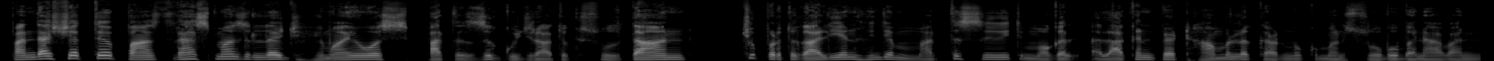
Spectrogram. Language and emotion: Kashmiri, neutral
